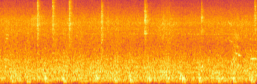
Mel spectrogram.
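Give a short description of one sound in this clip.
Water laps and swishes steadily past a moving boat.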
